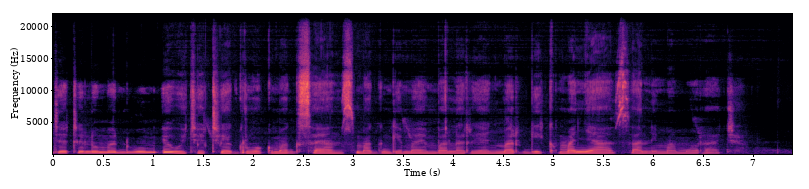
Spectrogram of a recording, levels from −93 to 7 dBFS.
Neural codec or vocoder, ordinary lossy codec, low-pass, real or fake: none; none; none; real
